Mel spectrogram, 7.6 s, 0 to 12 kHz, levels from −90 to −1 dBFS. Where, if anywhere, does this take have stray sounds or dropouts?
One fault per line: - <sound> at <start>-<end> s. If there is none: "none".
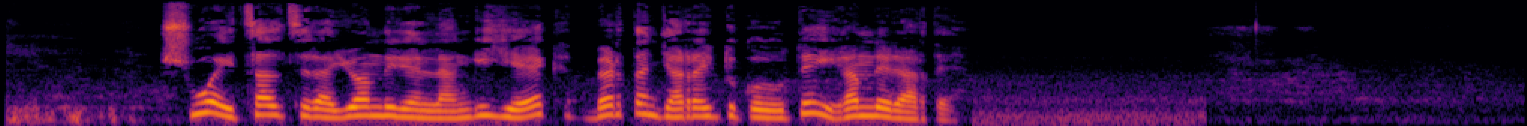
none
